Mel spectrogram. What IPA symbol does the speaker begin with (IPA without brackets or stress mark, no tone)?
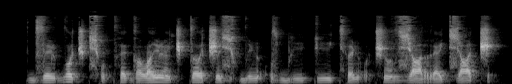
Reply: d͡z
